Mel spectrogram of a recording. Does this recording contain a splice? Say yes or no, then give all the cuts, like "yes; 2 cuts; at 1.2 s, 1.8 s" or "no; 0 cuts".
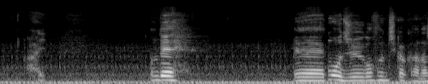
yes; 1 cut; at 3.3 s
